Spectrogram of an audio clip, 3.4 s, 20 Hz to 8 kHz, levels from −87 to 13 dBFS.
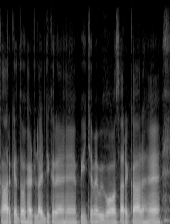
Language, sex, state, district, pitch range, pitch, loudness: Hindi, male, Jharkhand, Garhwa, 110-120 Hz, 115 Hz, -17 LUFS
